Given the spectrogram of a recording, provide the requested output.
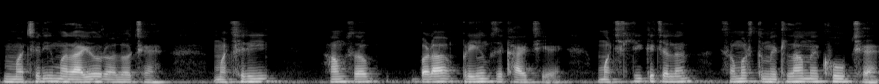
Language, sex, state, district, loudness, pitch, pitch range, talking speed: Angika, male, Bihar, Bhagalpur, -20 LUFS, 120 Hz, 110-130 Hz, 135 wpm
